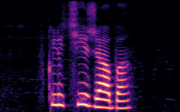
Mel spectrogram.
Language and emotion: Russian, neutral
